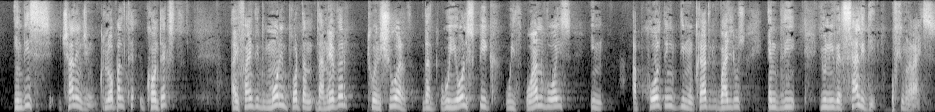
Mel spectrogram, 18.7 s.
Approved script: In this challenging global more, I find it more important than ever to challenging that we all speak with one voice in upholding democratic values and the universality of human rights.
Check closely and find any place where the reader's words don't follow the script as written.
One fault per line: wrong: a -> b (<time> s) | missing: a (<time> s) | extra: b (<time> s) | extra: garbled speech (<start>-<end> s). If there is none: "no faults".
wrong: more -> context (3.0 s)
wrong: challenging -> ensure (7.5 s)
